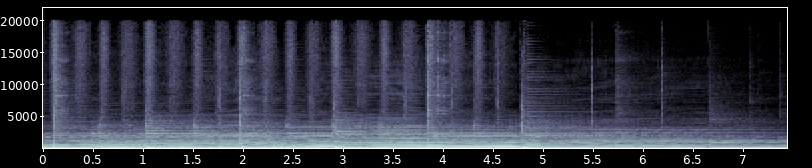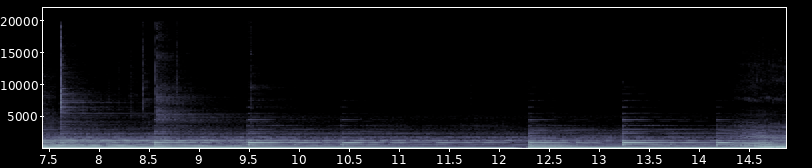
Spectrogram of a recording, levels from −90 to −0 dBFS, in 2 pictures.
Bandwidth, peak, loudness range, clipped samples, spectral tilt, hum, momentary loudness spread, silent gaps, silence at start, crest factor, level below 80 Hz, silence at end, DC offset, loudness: 20 kHz; 0 dBFS; 14 LU; under 0.1%; -7.5 dB/octave; none; 16 LU; none; 0 s; 18 dB; -26 dBFS; 0 s; under 0.1%; -19 LUFS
